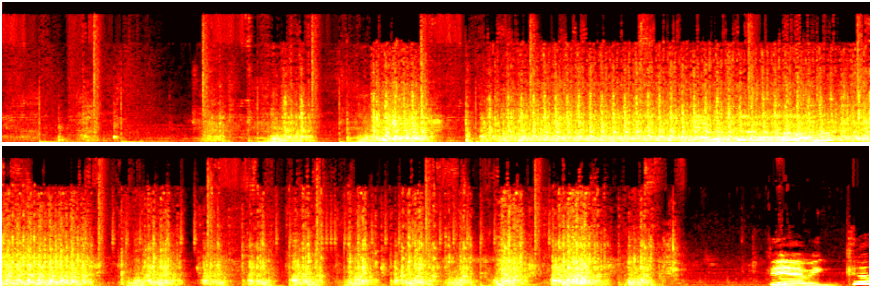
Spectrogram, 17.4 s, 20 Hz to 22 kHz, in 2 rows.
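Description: A Brother 1034D serger overlock machine whirring in several short rhythmic bursts and one longer sustained run, close and fairly loud, with a brief voice heard near the end.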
